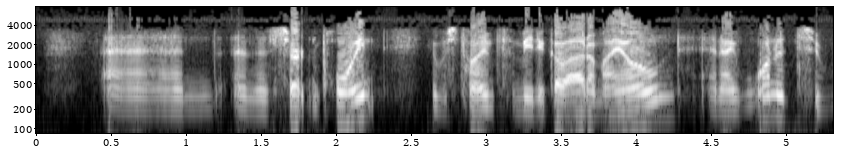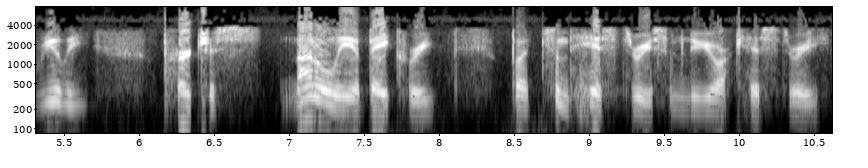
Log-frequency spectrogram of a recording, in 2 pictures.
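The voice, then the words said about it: New York accent. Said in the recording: “I am a real New Yorker, and you could probably tell from my accent.”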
